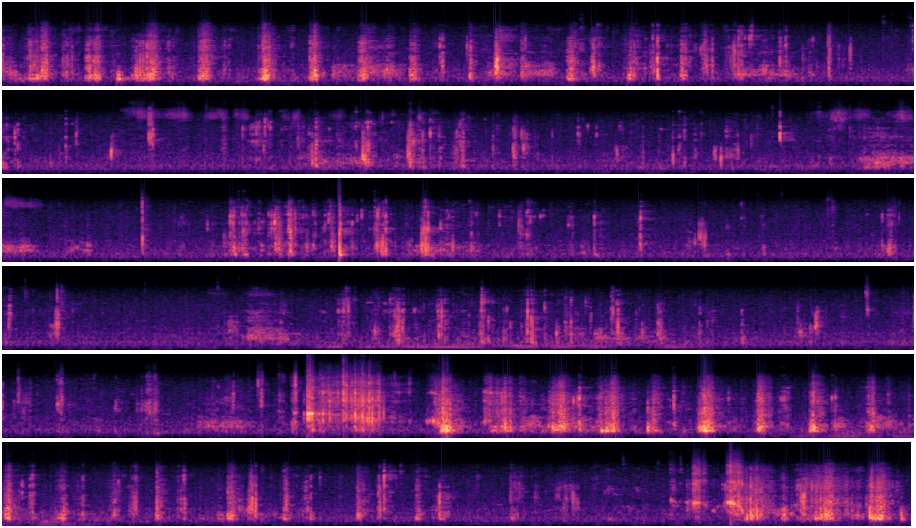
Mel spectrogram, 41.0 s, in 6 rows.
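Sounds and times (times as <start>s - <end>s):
chewing soft food: 0.0s - 41.0s
crunchy bite and chewing: 22.1s - 41.0s.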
